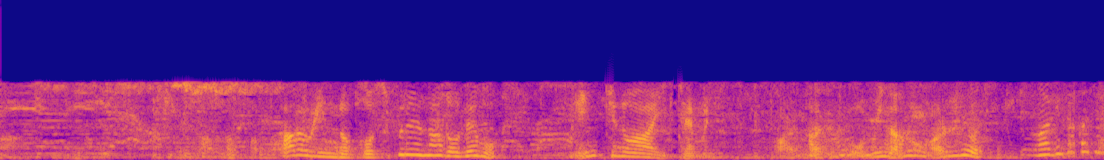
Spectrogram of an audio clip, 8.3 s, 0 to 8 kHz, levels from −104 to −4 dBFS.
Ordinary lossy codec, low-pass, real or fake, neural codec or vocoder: AAC, 16 kbps; 7.2 kHz; fake; vocoder, 22.05 kHz, 80 mel bands, HiFi-GAN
